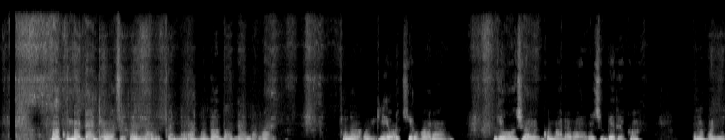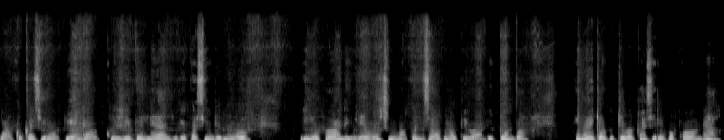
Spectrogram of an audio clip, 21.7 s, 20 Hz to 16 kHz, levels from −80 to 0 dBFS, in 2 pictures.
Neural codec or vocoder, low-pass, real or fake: codec, 44.1 kHz, 3.4 kbps, Pupu-Codec; 14.4 kHz; fake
